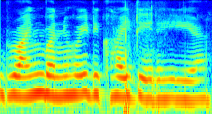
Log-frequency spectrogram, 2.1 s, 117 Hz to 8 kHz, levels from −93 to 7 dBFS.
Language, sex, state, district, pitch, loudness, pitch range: Hindi, female, Chhattisgarh, Bilaspur, 235 Hz, -15 LUFS, 210-245 Hz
